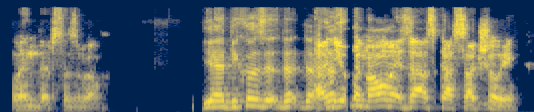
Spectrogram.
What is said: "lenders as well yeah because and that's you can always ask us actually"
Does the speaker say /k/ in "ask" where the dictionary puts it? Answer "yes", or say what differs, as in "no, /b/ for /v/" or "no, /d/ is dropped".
yes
